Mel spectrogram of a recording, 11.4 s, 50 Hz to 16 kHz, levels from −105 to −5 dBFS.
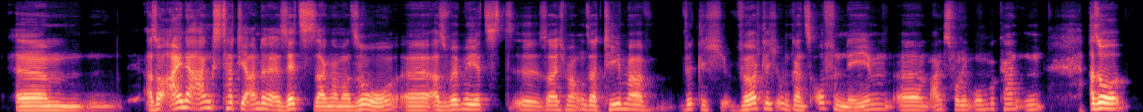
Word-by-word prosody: Ähm, 130 Hz, -, +1 dB, 0.2 s
also, -, -, +1 dB
eine 205 Hz, +2 st, +5 dB
Angst 195 Hz, 0 st, -2 dB
hat 190 Hz, -1 st, -3 dB
die 180 Hz, -, +4 dB
andere 170 Hz, +1 st, 0 dB
ersetzt, 155 Hz, +5 st, +1 dB
sagen 125 Hz, 0 st, 0 dB
wir 130 Hz, -, -2 dB
mal 125 Hz, 0 st, -1 dB
so. 140 Hz, -1 st, +1 dB
Äh, -, -, -8 dB
also, 130 Hz, 0 st, -1 dB
wenn 155 Hz, +1 st, +1 dB
wir 160 Hz, -, +1 dB
jetzt, 155 Hz, 0 st, -5 dB
äh, 135 Hz, -2 st, -3 dB
sage 140 Hz, +3 st, -2 dB
ich 140 Hz, -, -14 dB
mal, 140 Hz, -, -4 dB
unser 145 Hz, -3 st, -3 dB
Thema 155 Hz, -3 st, -1 dB, 0.2 s
wirklich 145 Hz, 0 st, -10 dB
wörtlich 165 Hz, +8 st, 0 dB
und 160 Hz, -5 st, -7 dB
ganz 130 Hz, -4 st, -4 dB
offen 185 Hz, -7 st, -5 dB
nehmen, 125 Hz, +8 st, -5 dB
äh, -, -, -11 dB
Angst 135 Hz, +2 st, -3 dB
vor 145 Hz, -, -7 dB
dem 145 Hz, 0 st, -7 dB
Unbekannten. 155 Hz, -1 st, -10 dB, 0.4 s
Also 175 Hz, -1 st, +7 dB
145 Hz, 185 wpm, -22 LUFS, 130-165 Hz, 0.4 s, Also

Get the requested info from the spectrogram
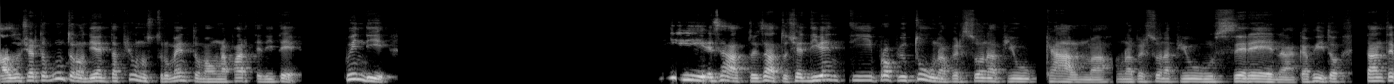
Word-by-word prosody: ad 150 Hz, -, +6 dB
un 155 Hz, -, +2 dB
certo 180 Hz, +3 st, 0 dB
punto, 260 Hz, -4 st, 0 dB
non 150 Hz, -3 st, +1 dB
diventa 155 Hz, 0 st, +1 dB
più 215 Hz, +8 st, -5 dB
uno 165 Hz, -, 0 dB
strumento, 155 Hz, +2 st, -3 dB
ma 125 Hz, -1 st, -2 dB
una 125 Hz, -1 st, -1 dB
parte 150 Hz, 0 st, -2 dB
di 125 Hz, 0 st, -3 dB
te. 445 Hz, -, -1 dB, 0.4 s
Quindi 295 Hz, -, +3 dB, 2.6 s
Sì, 220 Hz, -, +4 dB
esatto, 155 Hz, -4 st, +2 dB
esatto, 150 Hz, -2 st, +2 dB
cioè, 160 Hz, +4 st, +1 dB
diventi 190 Hz, +1 st, 0 dB
proprio 185 Hz, -1 st, 0 dB
tu 230 Hz, +2 st, 0 dB
una 145 Hz, -5 st, +2 dB
persona 140 Hz, +2 st, -2 dB
più 135 Hz, -1 st, -2 dB
calma, 115 Hz, -4 st, -1 dB
una 120 Hz, 0 st, -4 dB
persona 130 Hz, +1 st, -4 dB
più 130 Hz, -1 st, -1 dB
serena, 125 Hz, -4 st, +1 dB
capito, 130 Hz, +3 st, -1 dB, 0.2 s
tante 160 Hz, +2 st, +2 dB
150 Hz, 140 wpm, -21 LUFS, 130-180 Hz, 2.6 s, ad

